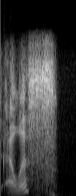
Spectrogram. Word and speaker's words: Eris: which is spelled Eris with a silent H, but it's pronounced Ellis.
